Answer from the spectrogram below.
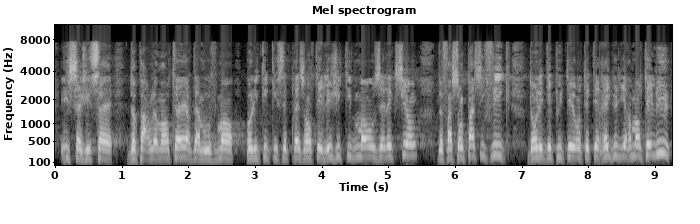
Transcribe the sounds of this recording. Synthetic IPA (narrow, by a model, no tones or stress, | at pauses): ilsaʒisɛd̪ə̃paʁləmɑ̃t̪ɛʁd̪ɛ̃muvmɑ̃pɔlit̪ikːisɛpχezɑ̃t̪eleʒit̪imːɑ̃ozelɛksjɔ̃d̪əfasɔ̃pasifikd̪ɔ̃led̪epyt̪eɔ̃t̪et̪eʁeɡʲyljɛʁmɑ̃t̪ely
